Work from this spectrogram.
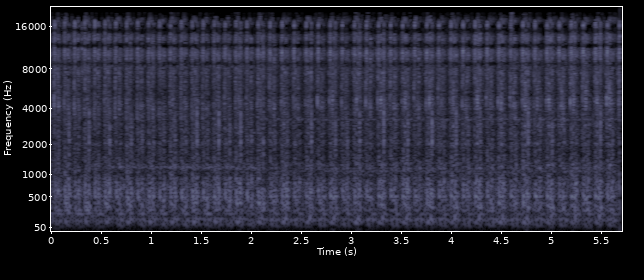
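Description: Brother SE1900 embroidery machine stitching a heart appliqué, a steady, loud, rapid mechanical whirring and clatter of the needle going over existing stitches, continuous and close with no talk.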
